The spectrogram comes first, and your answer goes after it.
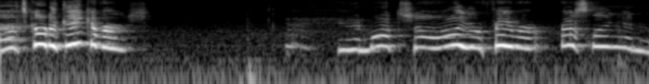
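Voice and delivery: very high, squeaky cartoon voice. Asked to talk in that voice, the speaker plugs Geekiverse in a Mickey Mouse voice. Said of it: "Are you Pinocchio or Mickey Mouse?".

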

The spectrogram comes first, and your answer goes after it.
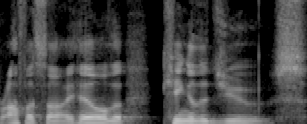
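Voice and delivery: usual speaking voice

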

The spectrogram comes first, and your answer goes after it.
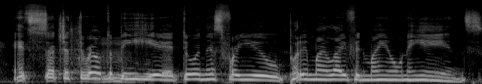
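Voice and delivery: put-on very high-pitched New York–New Jersey accent. Imitating a stage performer thanking his audience, in a high-pitched New Jersey voice. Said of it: "a very high pitched New York or New Jersey voice".

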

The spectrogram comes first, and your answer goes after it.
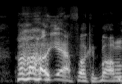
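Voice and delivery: put-on very high-pitched drunken shrieking scream. Describing what his housemate hears at home, he reenacts his own mock drunken screaming. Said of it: "like all like screaming".

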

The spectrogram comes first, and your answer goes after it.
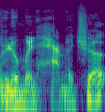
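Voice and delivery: rough, contemptuous hiss. A large woman shoving past Edna toward the stage: hissed. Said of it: "she hissed as she went past".

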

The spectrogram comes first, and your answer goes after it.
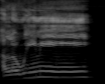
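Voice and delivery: Mexican-sounding pronunciation. Saying the word Halloween as Halloweeny: Mexican-sounding pronunciation. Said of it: "Why do you say that so Mexican?".

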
